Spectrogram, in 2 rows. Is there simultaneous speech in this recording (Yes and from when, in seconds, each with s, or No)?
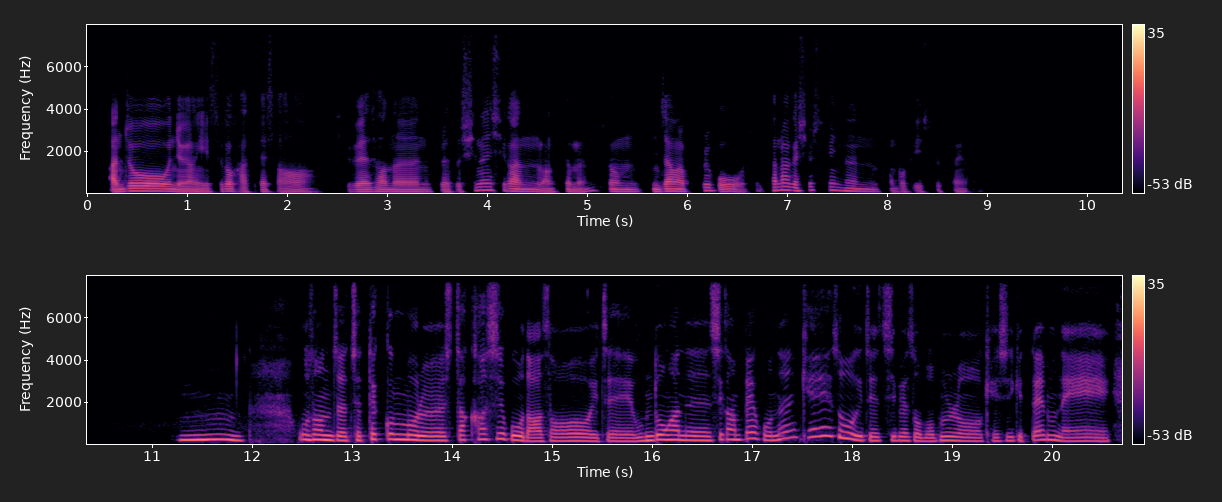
No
